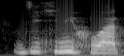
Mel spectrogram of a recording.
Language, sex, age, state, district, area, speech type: Assamese, female, 30-45, Assam, Biswanath, rural, spontaneous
